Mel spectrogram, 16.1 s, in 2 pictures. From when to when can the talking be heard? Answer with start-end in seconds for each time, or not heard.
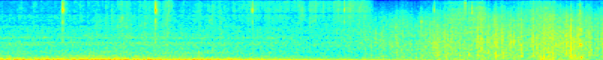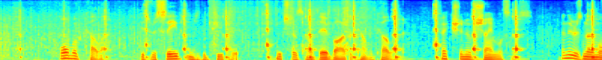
8.8-16.0.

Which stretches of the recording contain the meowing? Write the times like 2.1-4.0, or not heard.
not heard.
